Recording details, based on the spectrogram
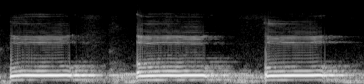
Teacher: tatkala wau monyong u u u betul-betul monyong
